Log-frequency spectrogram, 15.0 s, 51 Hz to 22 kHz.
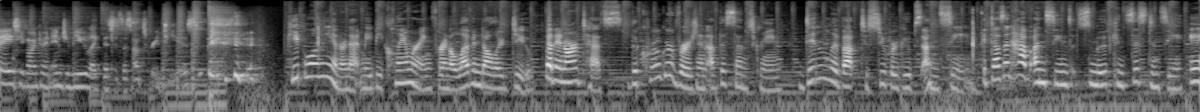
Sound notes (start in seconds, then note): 2.4 laughs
